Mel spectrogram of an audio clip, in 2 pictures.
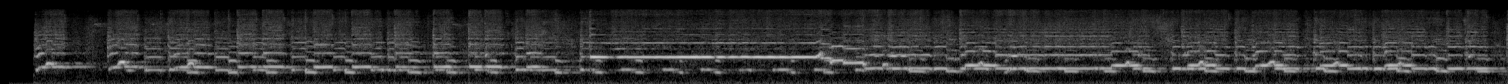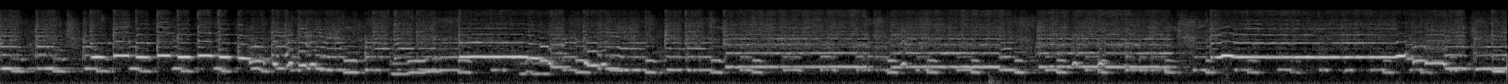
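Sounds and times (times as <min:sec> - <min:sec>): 
whistle tones: 0:00.3 - 0:30.1.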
